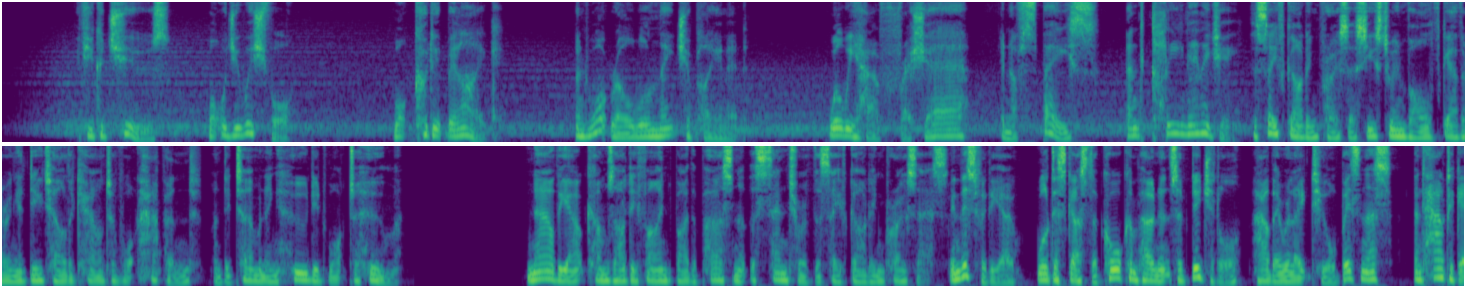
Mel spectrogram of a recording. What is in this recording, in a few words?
uk elearning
